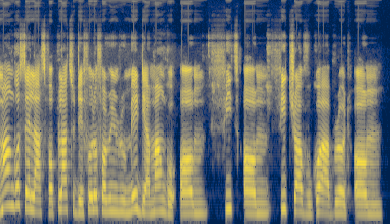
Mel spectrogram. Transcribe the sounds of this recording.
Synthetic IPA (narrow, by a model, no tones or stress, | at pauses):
mãŋɡosɛlasfɔplatudefolofɔɾĩnɹũmːek̚diamãŋɡoɔmfitɔmfittɹavuɡoabɹɔdɔm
